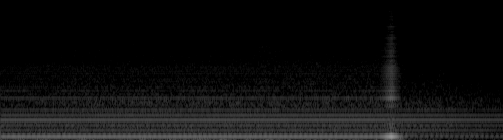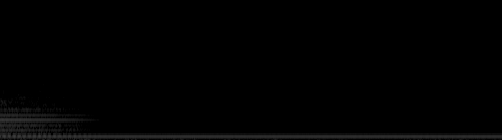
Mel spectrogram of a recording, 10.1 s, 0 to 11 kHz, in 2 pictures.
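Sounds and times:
low electrical hum: 0:00.0 - 0:05.8.

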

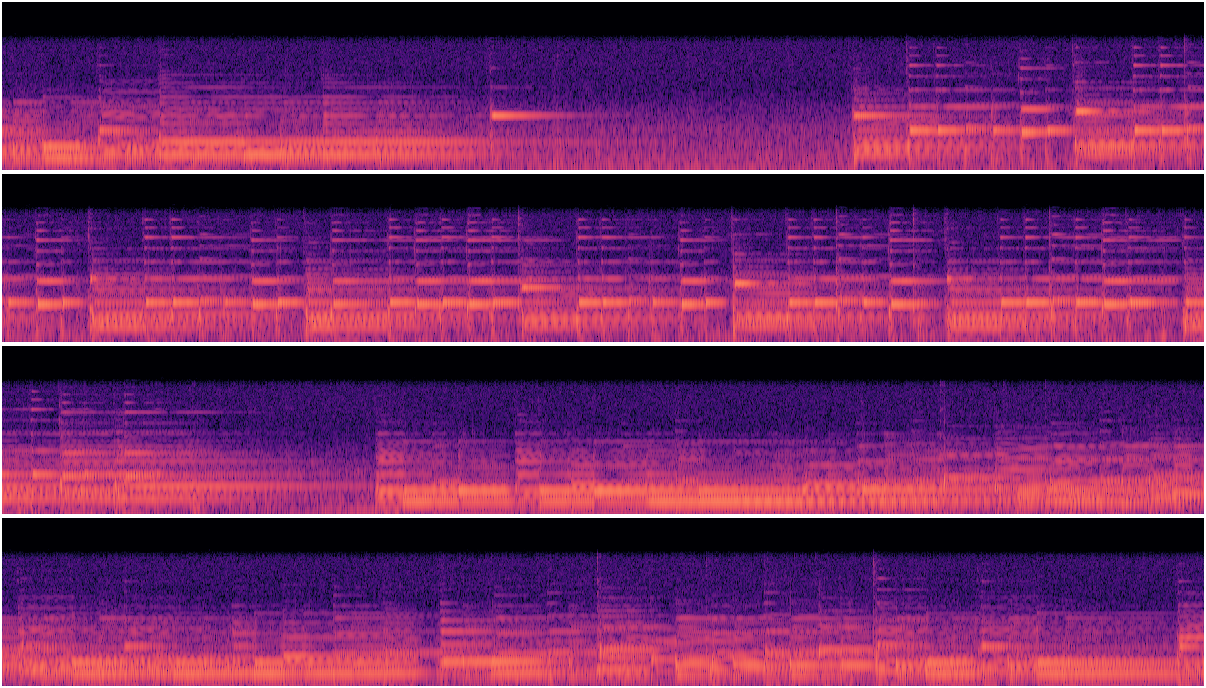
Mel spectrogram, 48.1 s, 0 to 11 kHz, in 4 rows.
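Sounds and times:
electronic keyboard chords: 0:00.0 - 0:48.0.

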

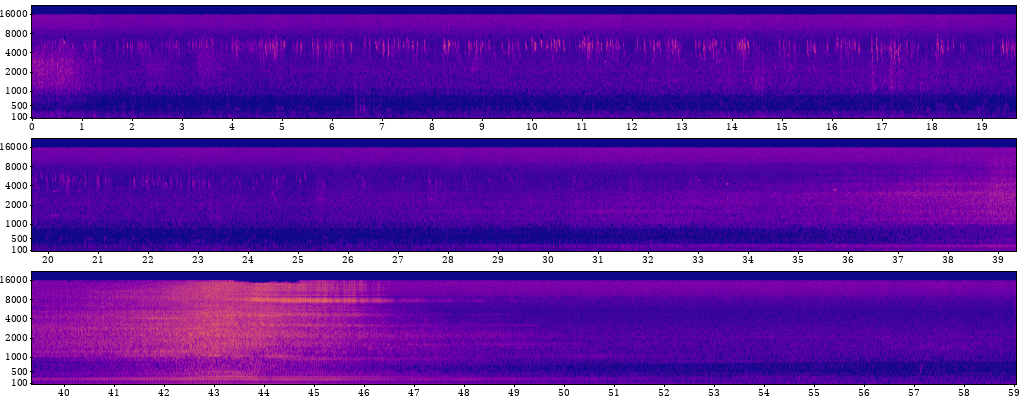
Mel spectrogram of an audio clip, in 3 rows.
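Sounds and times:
diesel engine drone: 0:00.0 - 0:59.0
vehicle passing by: 0:00.0 - 0:59.0.

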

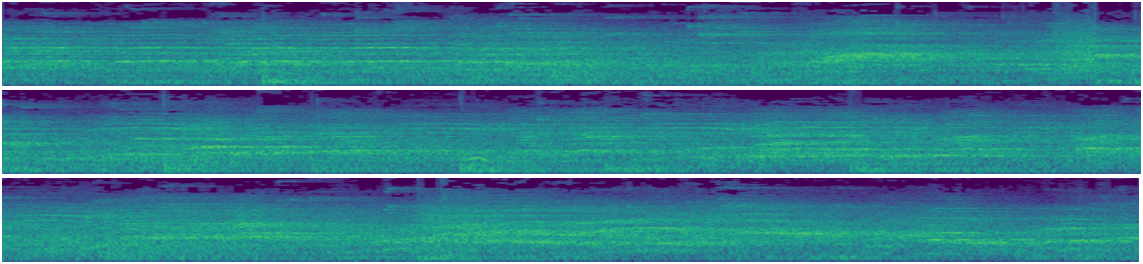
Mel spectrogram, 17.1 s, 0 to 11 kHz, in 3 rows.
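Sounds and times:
voices of players and spectators: 0:00.0 - 0:17.0.

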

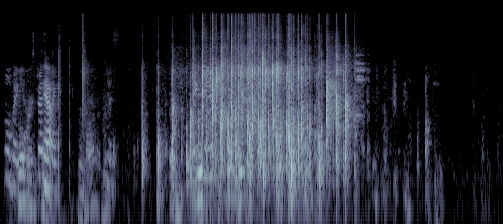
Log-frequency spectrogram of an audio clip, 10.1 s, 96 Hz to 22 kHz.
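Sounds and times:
group applauding: 0:02.8 - 0:07.4.

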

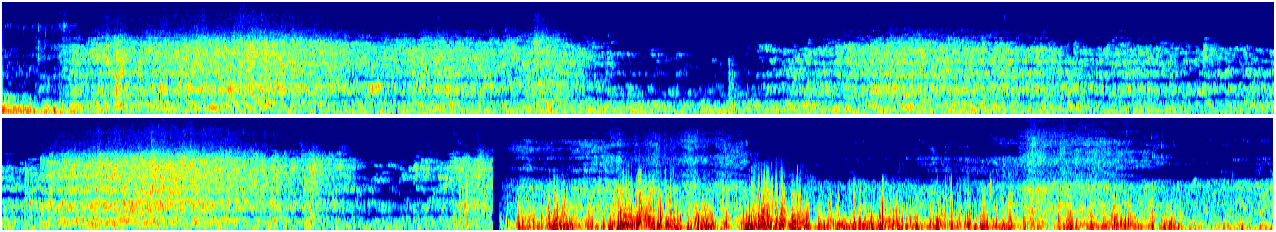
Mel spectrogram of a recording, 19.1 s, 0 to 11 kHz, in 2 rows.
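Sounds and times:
sea waves washing over rocks: 0:00.0 - 0:15.7, 0:16.4 - 0:19.0.

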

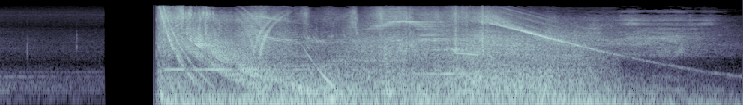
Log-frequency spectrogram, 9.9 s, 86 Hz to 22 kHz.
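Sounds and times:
low rumble: 0:03.0 - 0:09.9.

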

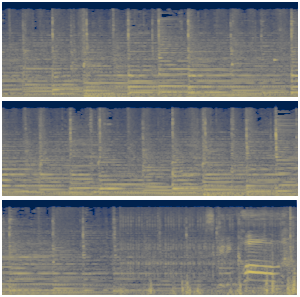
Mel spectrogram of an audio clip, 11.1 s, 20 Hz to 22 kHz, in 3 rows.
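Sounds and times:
wind rumbling on microphone: 0:06.2 - 0:11.0
woman's voice: 0:09.9 - 0:11.0.

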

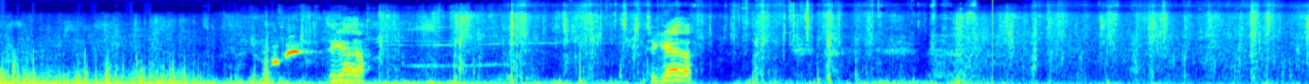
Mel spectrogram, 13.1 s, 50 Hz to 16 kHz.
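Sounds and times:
low rumble: 0:00.0 - 0:06.4
footsteps on outdoor path: 0:03.7 - 0:13.0.

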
